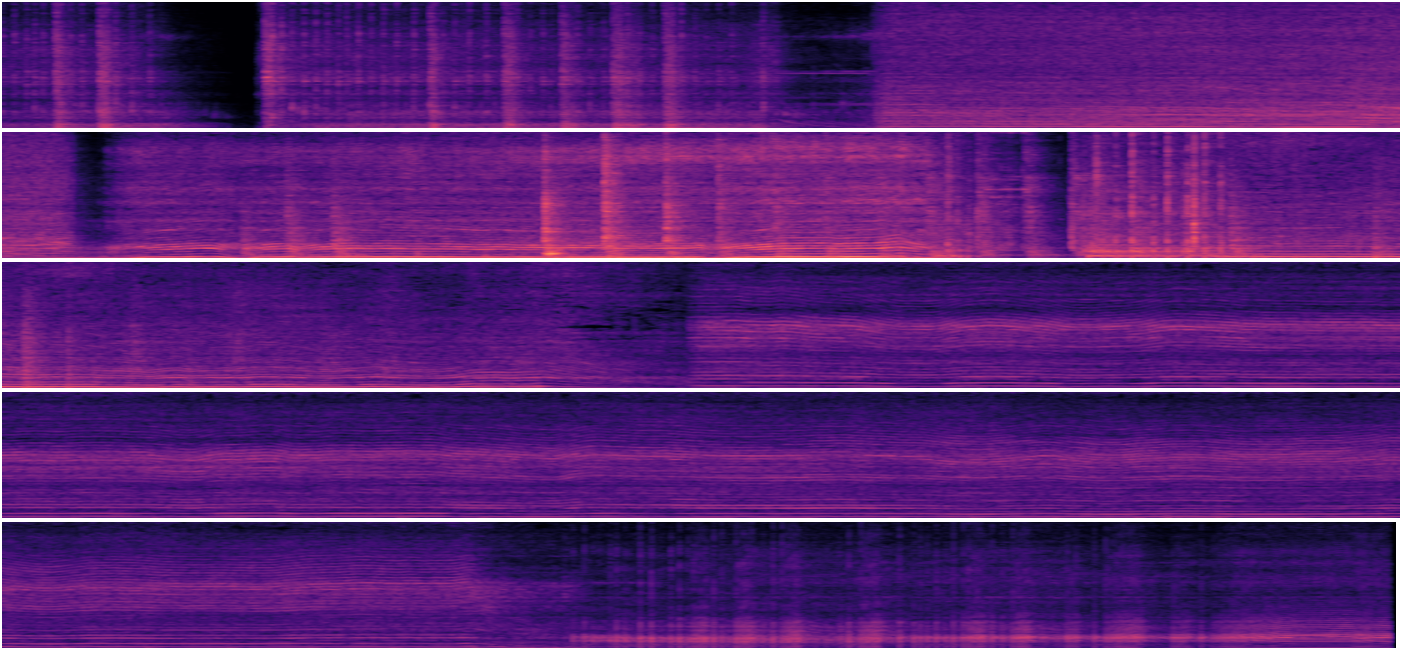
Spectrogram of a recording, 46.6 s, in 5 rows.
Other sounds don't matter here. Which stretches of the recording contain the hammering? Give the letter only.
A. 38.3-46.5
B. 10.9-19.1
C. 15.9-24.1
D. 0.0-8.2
B.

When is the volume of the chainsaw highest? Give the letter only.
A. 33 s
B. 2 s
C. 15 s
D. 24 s
C.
